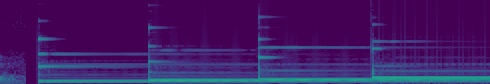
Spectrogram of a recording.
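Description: Rising four-note chime jingle: bell-like notes struck about half a second apart, each higher than the last, ringing on and overlapping.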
